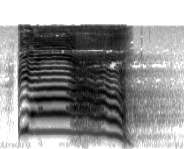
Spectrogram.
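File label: battlecry, female; smite; voicepack; hera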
